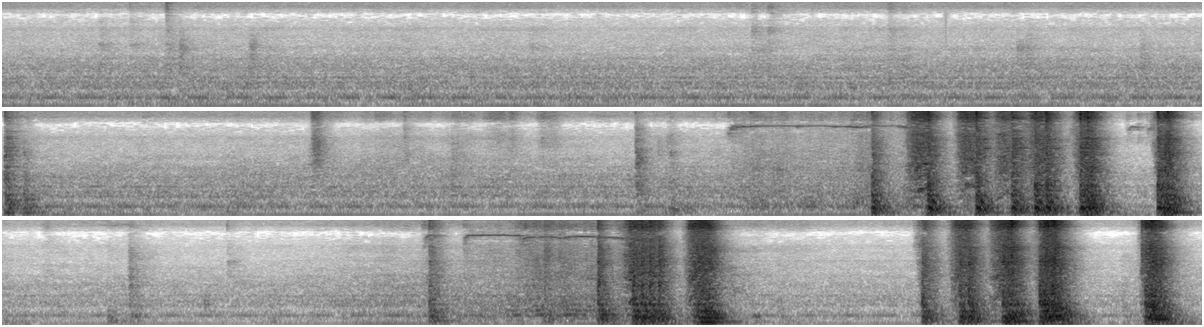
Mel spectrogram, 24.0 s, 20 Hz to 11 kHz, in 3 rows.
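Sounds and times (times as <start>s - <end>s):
thin high whine: 12.8s - 14.1s, 19.0s - 20.2s
power drill driving screws: 12.9s - 15.0s.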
